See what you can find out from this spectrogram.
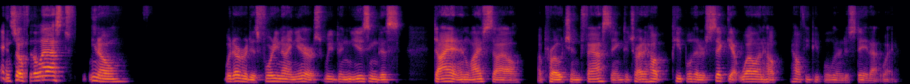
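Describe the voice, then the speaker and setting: A man at medium pitch with lively intonation and a moderate pace, over a quiet background. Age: 60s. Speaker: doctor running a fasting health center. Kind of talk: interview storytelling. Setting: podcast interview. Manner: energetic.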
